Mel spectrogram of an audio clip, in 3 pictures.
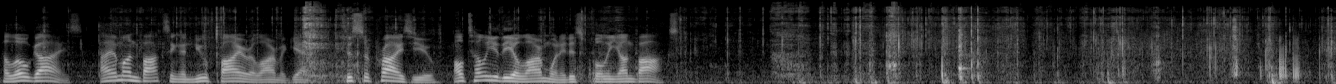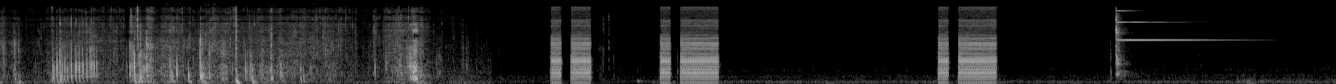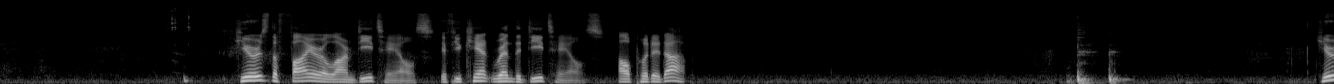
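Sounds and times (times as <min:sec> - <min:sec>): packaging crinkling and tearing: 0:00.1 - 0:18.3
loud buzzing beeps: 0:18.9 - 0:19.3, 0:20.0 - 0:20.6, 0:22.8 - 0:23.4.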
